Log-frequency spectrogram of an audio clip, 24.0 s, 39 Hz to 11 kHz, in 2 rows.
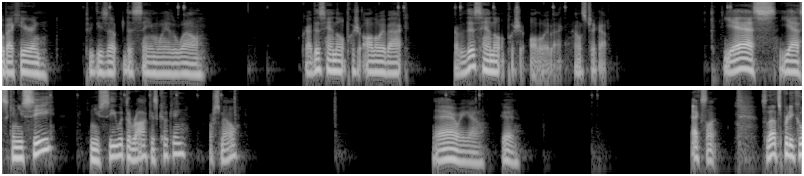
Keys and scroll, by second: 8.9 space, 15.5 space.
